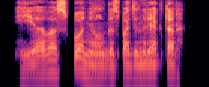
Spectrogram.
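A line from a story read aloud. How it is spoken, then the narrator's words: Gloomy reply. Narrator (Russian): мрачно ответил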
